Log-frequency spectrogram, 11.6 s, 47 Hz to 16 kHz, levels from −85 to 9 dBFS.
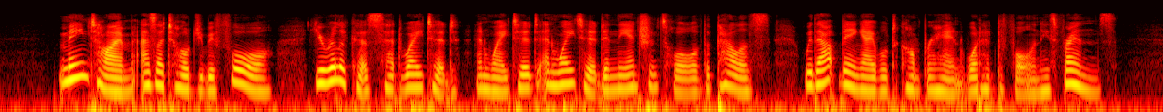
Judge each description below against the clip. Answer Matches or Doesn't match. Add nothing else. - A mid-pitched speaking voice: Matches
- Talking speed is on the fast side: Doesn't match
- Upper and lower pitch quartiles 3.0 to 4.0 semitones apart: Doesn't match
